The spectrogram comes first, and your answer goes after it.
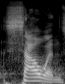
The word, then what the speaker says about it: Samhain: But it comes from the ancient Celtic tradition of Samhain. Samhain's not spelled like you think it is, unless you're Irish, in which case you know, but Samhain's spelled Samhain.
